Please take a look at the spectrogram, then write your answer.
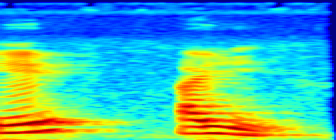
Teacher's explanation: आवाज़ कहाँ से आ रही है, कंठ से भी आ रही है और तालु की ओर जा रही है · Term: कंठ तालु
